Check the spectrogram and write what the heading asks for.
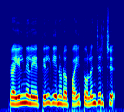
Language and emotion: Tamil, sad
